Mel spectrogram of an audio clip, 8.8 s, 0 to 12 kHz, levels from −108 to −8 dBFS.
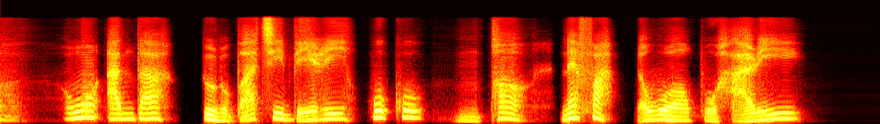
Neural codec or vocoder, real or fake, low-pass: codec, 16 kHz, about 1 kbps, DyCAST, with the encoder's durations; fake; 7.2 kHz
